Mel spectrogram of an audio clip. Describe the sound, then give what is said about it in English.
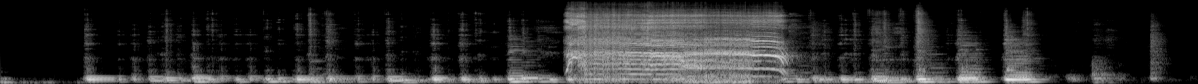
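A low, steady instrumental drone plays out the end while a person does accompanying 'screaming ASMR': a loud, strained wailing scream for about two seconds in the middle, followed by a few shorter vocal outbursts. “I'm just gonna do some accompanying screaming ASMR.”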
